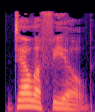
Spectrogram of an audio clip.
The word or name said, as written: Delafield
